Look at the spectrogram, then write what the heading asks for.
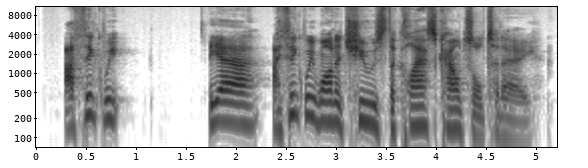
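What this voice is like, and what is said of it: Bored teacher voice, weak accent. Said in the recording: “I'm so bad at accent. ... He's the bored one.”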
